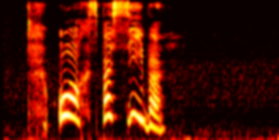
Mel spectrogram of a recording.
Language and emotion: Russian, positive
